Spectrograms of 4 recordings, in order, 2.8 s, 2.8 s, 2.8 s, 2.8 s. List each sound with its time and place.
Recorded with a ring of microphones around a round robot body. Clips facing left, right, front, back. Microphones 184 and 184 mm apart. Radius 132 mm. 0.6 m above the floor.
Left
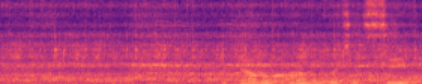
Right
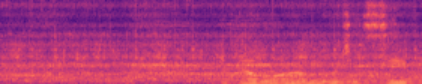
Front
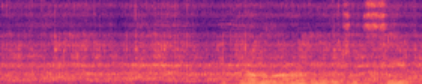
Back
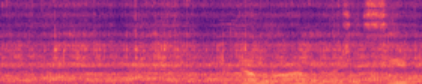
1.5 s a man speaking: 50° left, 5.5 m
